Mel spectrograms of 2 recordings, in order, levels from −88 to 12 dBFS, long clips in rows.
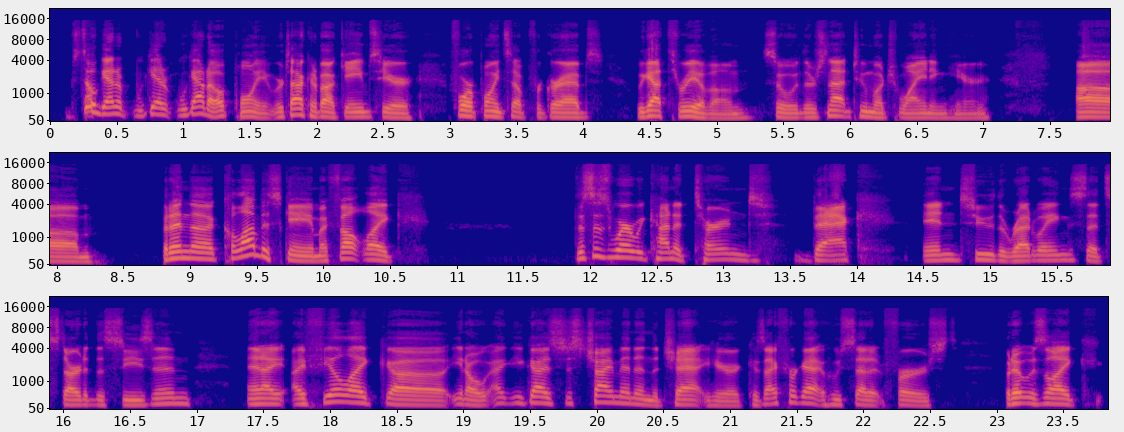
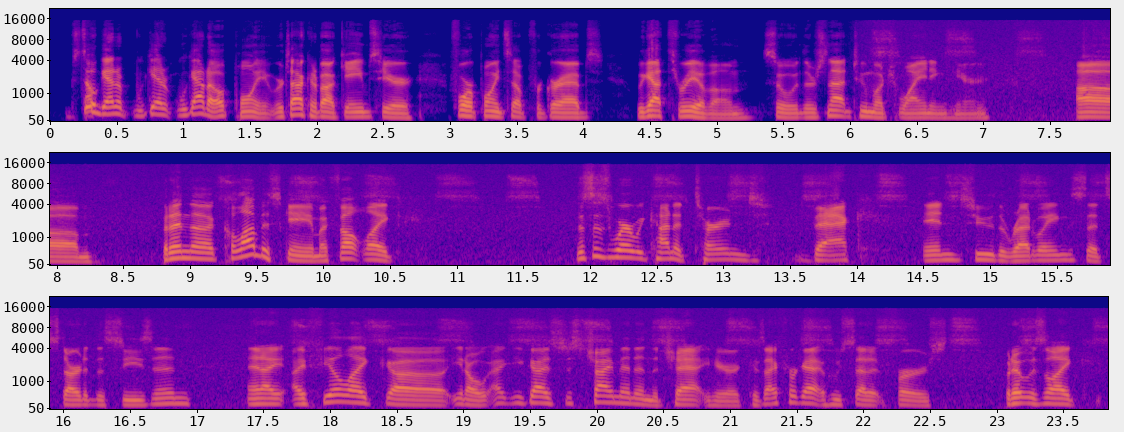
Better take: first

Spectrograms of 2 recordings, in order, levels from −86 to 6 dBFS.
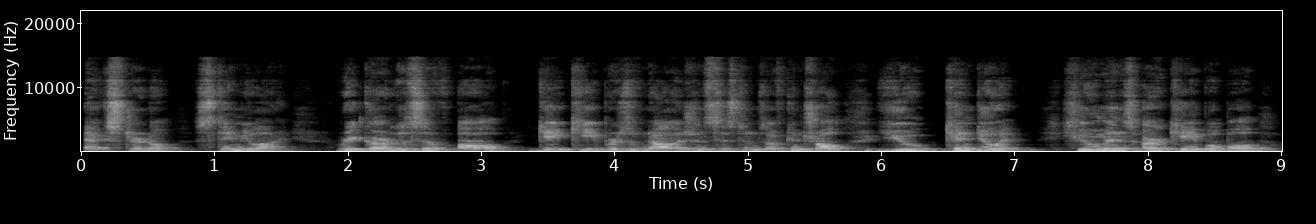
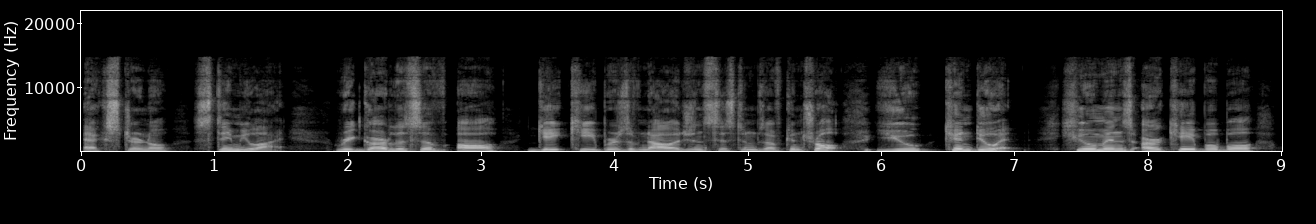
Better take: second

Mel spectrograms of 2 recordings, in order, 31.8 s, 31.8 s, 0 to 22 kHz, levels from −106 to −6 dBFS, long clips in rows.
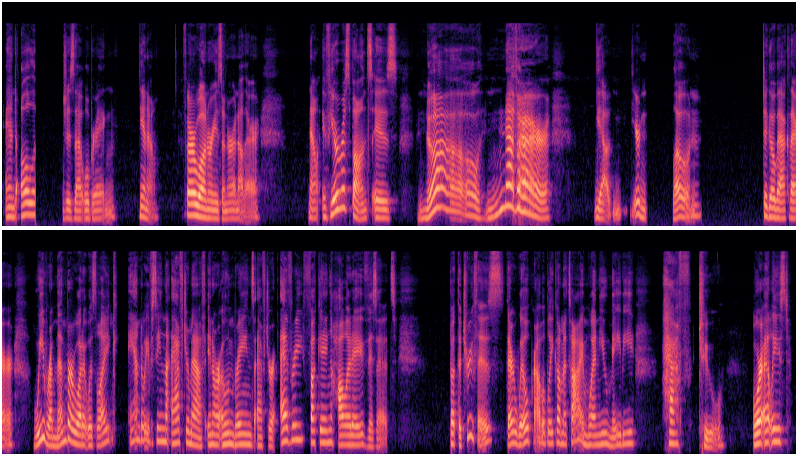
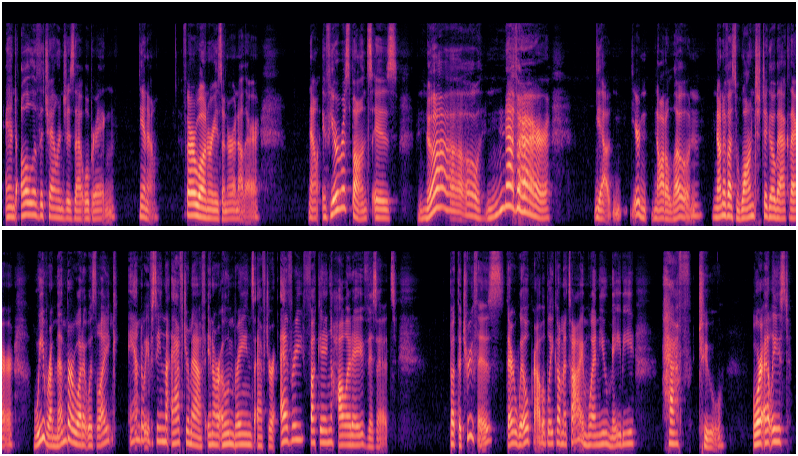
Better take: second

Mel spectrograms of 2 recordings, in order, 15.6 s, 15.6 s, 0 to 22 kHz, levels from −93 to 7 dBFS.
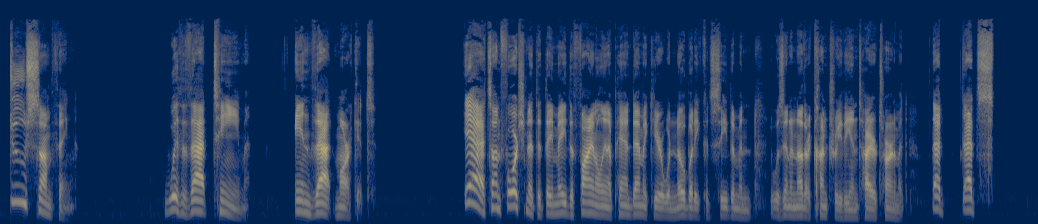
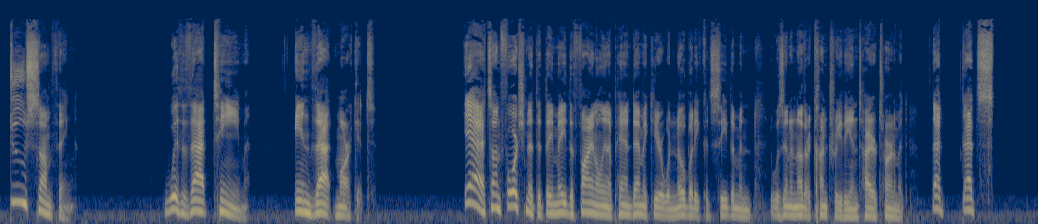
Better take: second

